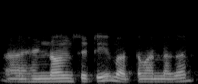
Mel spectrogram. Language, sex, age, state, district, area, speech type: Hindi, male, 60+, Rajasthan, Karauli, rural, conversation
